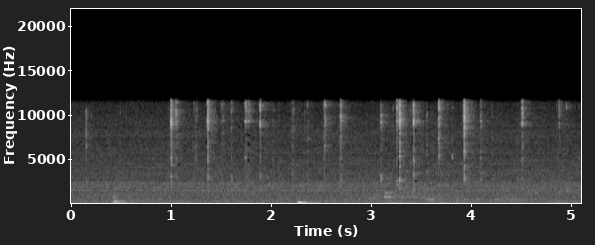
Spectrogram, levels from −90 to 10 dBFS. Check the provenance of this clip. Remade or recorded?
recorded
